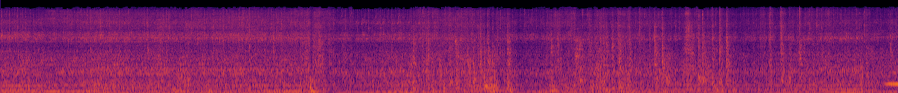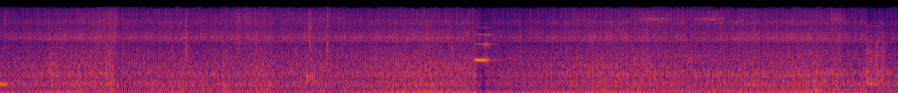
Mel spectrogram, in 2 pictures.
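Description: Car metal crunches and creaks under heavy weight.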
